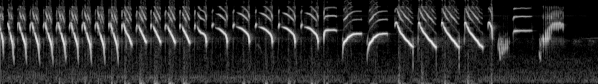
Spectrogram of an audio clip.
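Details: Canary chirping and rolling song used to train canaries to sing: a fast run of repeated downslurred high notes gradually slowing into separate sharp whistles, ending in a few scattered chirps and silence.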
